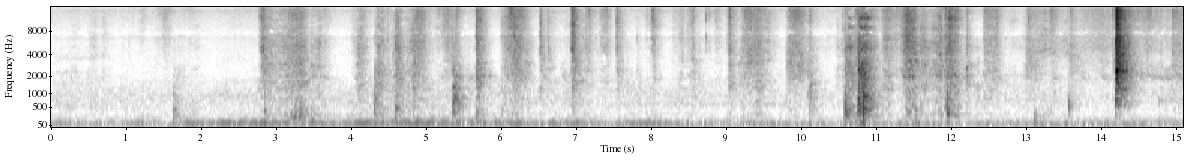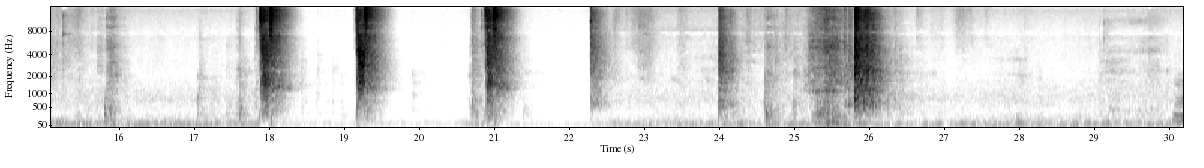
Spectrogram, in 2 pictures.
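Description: Pneumatic stapler driving staples into wooden boards: a series of sharp single shots from about ten seconds in, spaced a second or more apart, with lighter knocks of wood being handled between them. A low steady hum runs under the first ten seconds or so.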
